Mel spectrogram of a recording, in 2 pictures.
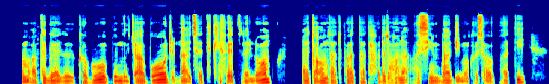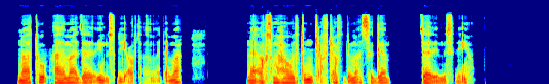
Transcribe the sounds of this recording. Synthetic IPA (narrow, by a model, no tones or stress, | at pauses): omʔa̰βt̪ʰɨɡɾajzɨɾɨkʰːɐβubɨmɨɾt͡ʃʼa̰bo̞d̪najsɐt̪ʰkʰɨfɐ̰t̪zɐlːɐwom | najt̪ʰɐχʼomt̪ʰat̪pʰa̰ɾt̪ʰi̥t̪ʰat̪ħad̪ɐzɨxo̞̰nɐ̰ʕasimbad̪emo̞kɾasia̰wḭpʰaɾt̪ʰi | nat̪ʰuʕamazɐ̰ɾʔimɨsliɨjːua̰βt̪ʰiʕamad̪ɨmːa | najʔaksumɦawʊlt̪ʰʼɨnt͡ʃʼaft͡ʃʼafd̪ɨmːasɨɡɐm | z̥ɐɾʔḭmɨslḭɨ̰jːu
